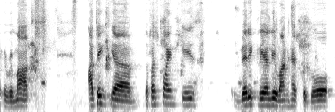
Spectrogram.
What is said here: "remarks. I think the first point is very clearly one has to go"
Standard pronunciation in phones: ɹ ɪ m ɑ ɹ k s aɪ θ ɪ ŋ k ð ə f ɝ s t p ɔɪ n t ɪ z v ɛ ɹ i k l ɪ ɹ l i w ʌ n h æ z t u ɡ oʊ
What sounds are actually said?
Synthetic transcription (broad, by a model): ɹ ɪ m ɑ ɹ k s aɪ t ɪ ŋ k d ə f ɝ s t p ɔɪ n t ɪ z v ɛ ɹ i k l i ɹ l i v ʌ n h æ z t u ɡ oʊ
